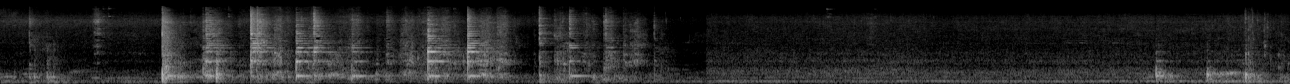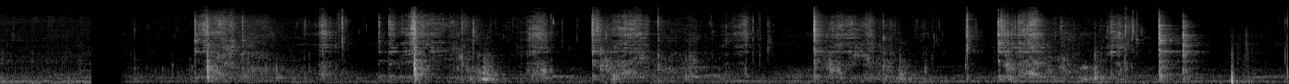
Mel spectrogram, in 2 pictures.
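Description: Metal spoon scraping and clinking against a metal cooking pot, stirring yogurt into hot oil and masala, over a sizzle of frying. Partway through the clatter gives way to a steadier sizzle; after a brief break, brisk stirring and scraping of marinated chicken in the pot resumes.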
